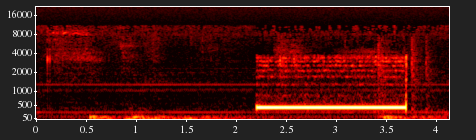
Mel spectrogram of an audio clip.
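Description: A single phone ringback tone while a birthday call is placed: a steady, even electronic tone lasting about a second and a half, stopping abruptly. Before it there is only a low rumble.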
